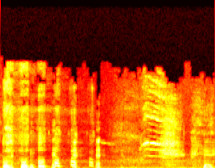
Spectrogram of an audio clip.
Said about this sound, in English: And I also want to thank our little bird friend in the background there for being a part of our interview.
